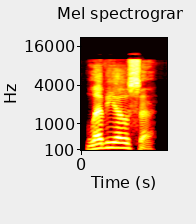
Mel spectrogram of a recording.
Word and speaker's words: Leviosa: wiard DM Leo saw make the gar good and long and put the stress on the o in Leviosa not the a weas all but threw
